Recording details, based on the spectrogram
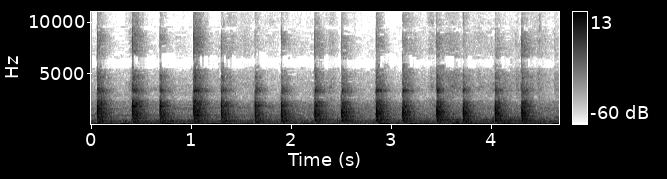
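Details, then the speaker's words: Steady, fast, thudding percussive taps, about 170 a minute, on the back muscles rather than the bones, producing vibration and sound waves to relieve soft-tissue pressure; chiropractic tapping treatment for back pain. "So this is actually எட்ஷனல் treatment called toxin treatment this vibration and sound removes the pressure in your soft disuse which is very very hard"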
